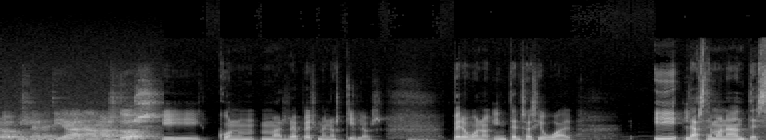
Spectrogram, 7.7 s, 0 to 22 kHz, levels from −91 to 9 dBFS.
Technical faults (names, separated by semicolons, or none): switch to a distant microphone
